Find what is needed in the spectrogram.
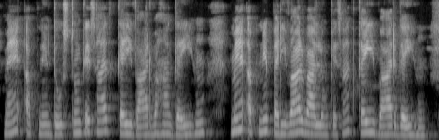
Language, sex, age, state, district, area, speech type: Hindi, female, 30-45, Madhya Pradesh, Bhopal, urban, spontaneous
